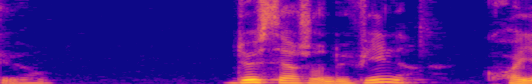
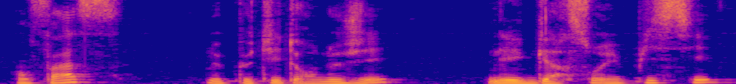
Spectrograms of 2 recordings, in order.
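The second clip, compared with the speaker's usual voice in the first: usual speaking voice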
